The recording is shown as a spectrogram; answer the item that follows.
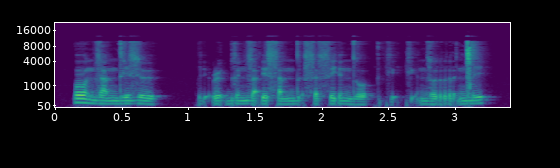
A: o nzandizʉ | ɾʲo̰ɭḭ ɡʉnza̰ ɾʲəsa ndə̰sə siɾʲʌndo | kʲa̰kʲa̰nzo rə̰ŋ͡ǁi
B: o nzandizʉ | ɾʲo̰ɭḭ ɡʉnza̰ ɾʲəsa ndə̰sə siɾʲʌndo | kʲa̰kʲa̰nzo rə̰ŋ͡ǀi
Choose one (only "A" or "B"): B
